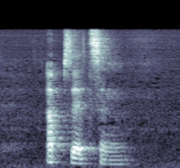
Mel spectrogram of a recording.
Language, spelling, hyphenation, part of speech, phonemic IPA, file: German, absetzen, ab‧set‧zen, verb, /ˈapzɛtsən/, De-absetzen.ogg
- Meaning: 1. to set down 2. to drop off 3. to depose, dethrone 4. to deduct 5. to discontinue, to get off 6. to sell (in large number) 7. to make (something) stand out 8. to break away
